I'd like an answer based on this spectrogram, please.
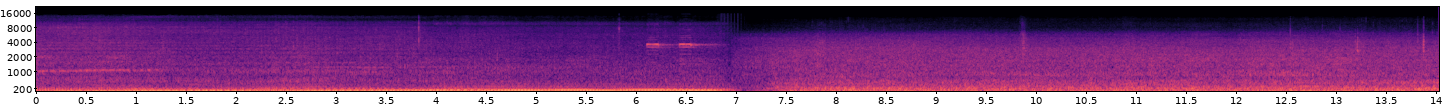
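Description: A car engine running with a steady low drone. About halfway through the sound changes abruptly to a busier mix of engine and traffic noise.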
